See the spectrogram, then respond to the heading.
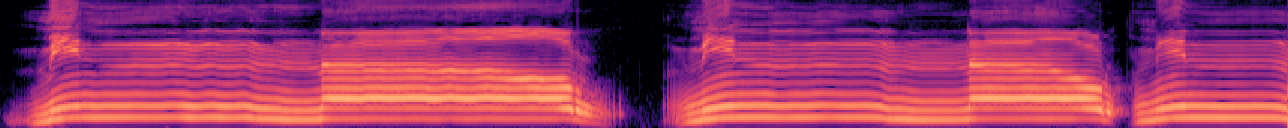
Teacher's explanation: That is idgham naqis too. You are inserting the nun that is carrying sukun into the next nun.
